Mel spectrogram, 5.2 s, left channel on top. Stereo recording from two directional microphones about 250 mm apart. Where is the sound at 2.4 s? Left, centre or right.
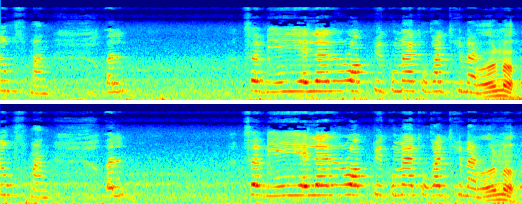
Centre.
